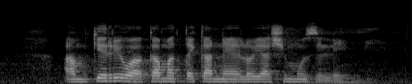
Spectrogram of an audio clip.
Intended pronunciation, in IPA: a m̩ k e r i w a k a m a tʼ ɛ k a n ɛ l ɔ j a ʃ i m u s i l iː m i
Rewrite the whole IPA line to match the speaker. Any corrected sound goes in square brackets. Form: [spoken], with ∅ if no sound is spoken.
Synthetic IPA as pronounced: a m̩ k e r i w a k a m a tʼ ɛ k a n ɛ l ɔ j a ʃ i m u [z] i l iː m i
